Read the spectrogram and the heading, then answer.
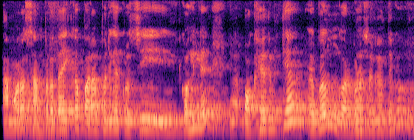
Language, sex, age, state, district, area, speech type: Odia, male, 18-30, Odisha, Khordha, rural, spontaneous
